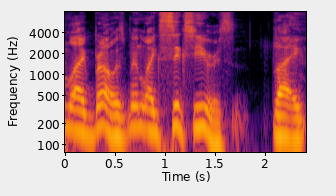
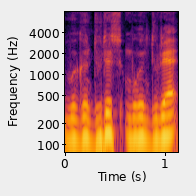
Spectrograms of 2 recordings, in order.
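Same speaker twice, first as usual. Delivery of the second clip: loud, raised, projected declaring voice; 4 semitones lower, 5 dB louder than usual. Showing how Sean sounds when doing him: imitating Sean imitating him. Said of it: "he always sounds like this".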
